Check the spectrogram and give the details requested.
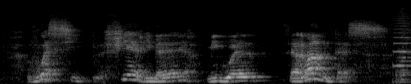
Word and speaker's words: Cervantes: le fier Ibère, Miguel Cervantes. Et heureusement qu'en espagnol, le S final, il se prononce, sans quoi ça ferait Servante.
